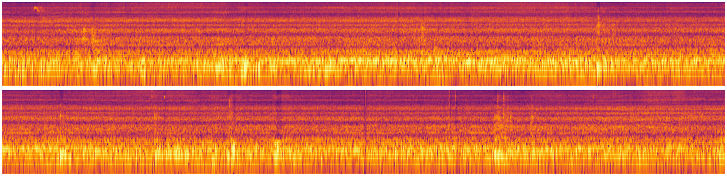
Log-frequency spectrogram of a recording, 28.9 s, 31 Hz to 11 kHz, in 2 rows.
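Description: Kobelco SK200-8 excavator's diesel engine and hydraulics running steadily while it digs, with a dump truck's engine running alongside. There are a few faint knocks.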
